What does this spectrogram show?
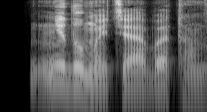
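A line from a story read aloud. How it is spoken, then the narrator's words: Sighing. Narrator (Russian): вздохнул Майкл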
